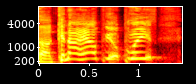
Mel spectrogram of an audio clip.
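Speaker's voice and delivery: very high-pitched, sassy voice with attitude. Retelling answering the door to a cop: imitating himself answering with attitude. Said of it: "answer the door with as much attitude as I can muster".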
